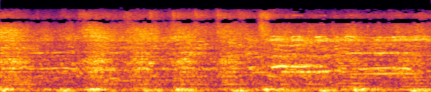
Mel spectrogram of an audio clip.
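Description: Junkanoo rhythm section's drums beating a fast, steady pulse, mixed with a crowd cheering and shouting. A few short high tones sound over it in the second half.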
